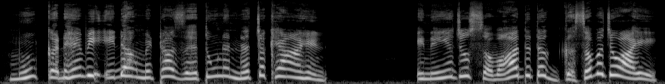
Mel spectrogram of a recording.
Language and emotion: Sindhi, surprised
